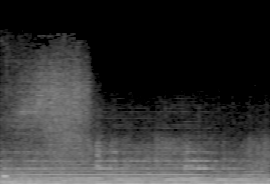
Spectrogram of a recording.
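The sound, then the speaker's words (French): A train at the Gare de l'Est station platform in Paris, heard as a loud, steady mechanical drone with sustained humming tones and hiss running unbroken throughout. “À la gare de l'Est à Paris, l'effervescence est palpable. Les athlètes, sacs sur l'épaule et visages concentrés, montent à bord du train en direction de Berlin.”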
